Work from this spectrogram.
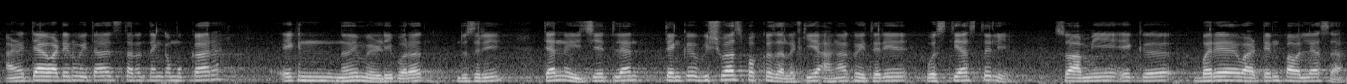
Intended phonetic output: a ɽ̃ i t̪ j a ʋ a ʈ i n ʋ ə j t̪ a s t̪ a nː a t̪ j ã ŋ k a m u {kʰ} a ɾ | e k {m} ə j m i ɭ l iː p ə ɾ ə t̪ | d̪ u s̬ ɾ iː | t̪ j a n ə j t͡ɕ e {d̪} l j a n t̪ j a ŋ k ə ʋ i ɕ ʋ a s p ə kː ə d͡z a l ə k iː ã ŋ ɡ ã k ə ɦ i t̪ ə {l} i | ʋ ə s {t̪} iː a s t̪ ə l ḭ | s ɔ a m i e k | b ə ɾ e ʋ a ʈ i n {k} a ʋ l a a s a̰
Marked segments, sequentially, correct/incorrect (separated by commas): incorrect, incorrect, incorrect, incorrect, correct, incorrect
